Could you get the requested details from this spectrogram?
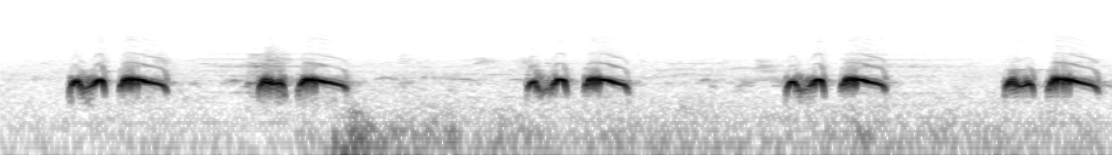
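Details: Spotted dove cooing in a steady series, played to coax caged birds into cooing. Five phrases, each a doubled short hoot then a longer dropping coo, with brief low rustling between the second and third.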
